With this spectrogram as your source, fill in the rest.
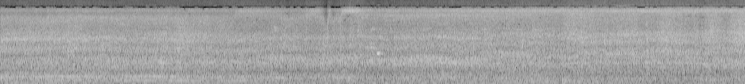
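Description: A heavy truck engine rumbles close by.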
